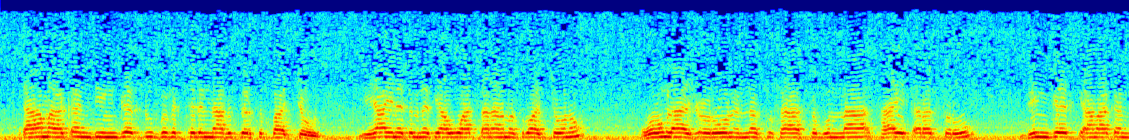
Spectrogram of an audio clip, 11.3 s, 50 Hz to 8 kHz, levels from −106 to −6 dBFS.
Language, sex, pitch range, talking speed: Amharic, female, 225-245 Hz, 95 wpm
